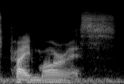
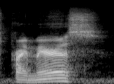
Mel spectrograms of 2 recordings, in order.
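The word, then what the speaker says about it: Primaris: listen to the books its prime Morris no it's primaries well the British say hi Morris well they don't know how to say stuff next year we have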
